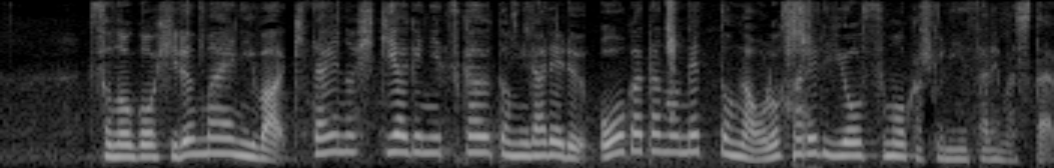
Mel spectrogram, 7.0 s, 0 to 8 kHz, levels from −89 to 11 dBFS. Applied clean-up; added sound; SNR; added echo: neural mask model Resemble Enhance denoiser.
